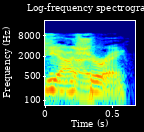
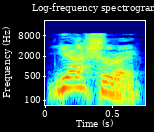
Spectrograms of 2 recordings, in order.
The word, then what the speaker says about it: Yashere: It's Yashere. Yashere. Yeah. Pronounce the E, people.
